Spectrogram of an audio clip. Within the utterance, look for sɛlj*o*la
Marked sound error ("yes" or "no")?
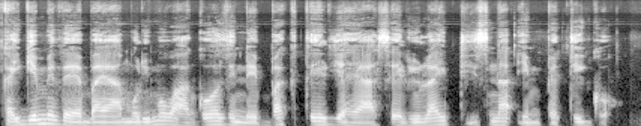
yes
